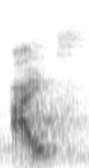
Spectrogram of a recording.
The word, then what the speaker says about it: Icee: That's Yeah, it is just ice. It's like ice. Just ice. I see E. It's just spelled with two E. Yeah. Ice. Ice, right? Yes.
